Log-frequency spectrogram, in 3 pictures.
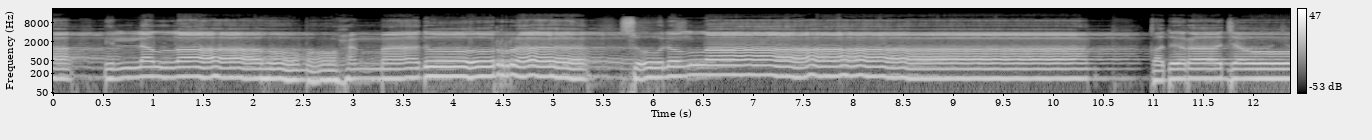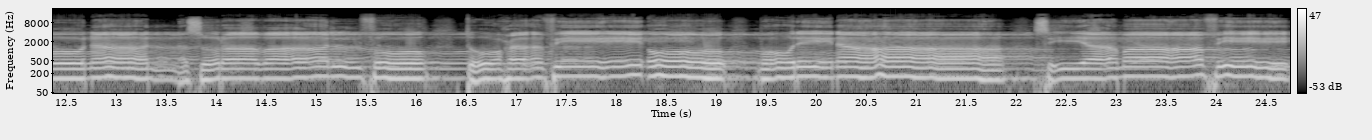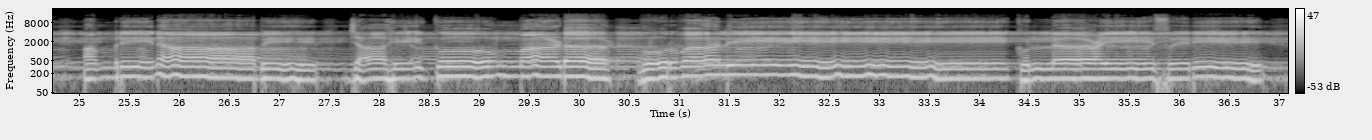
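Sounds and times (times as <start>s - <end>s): man chanting into microphone: 0.0s - 37.0s.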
